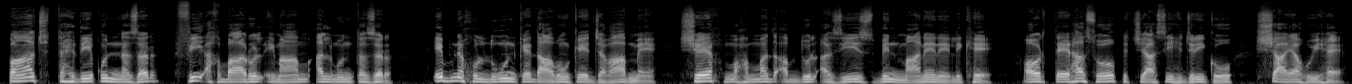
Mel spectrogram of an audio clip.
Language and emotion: Urdu, neutral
